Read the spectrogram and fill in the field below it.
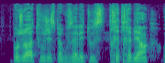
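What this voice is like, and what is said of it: Artificial upbeat online-marketer tone. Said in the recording (French): “ces gens là ils ont tous le ton artificiel ... Vous voulez une petite imitation?”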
